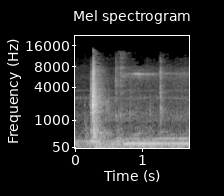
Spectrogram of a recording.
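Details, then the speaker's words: 1957 Chevy Bel Air with LS 5.3 swap and 4L60, key cycled after tune upload and setup wizard: click then steady low electric hum; normal fuel pump priming, which only starts after the wizard. "fuel pump kicks on uh so the fuel pump doesn't kick on until you do the wizard just so you know"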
